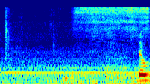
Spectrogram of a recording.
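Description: Low rumbling background noise with a steady faint hum, and a soft hiss in the second half.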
